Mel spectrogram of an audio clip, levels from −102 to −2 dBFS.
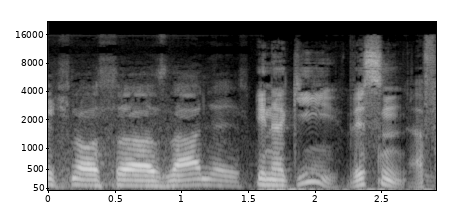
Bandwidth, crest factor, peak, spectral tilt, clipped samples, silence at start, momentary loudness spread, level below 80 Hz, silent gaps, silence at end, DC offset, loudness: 16 kHz; 18 dB; -8 dBFS; -4 dB/octave; under 0.1%; 0 s; 9 LU; -56 dBFS; none; 0 s; under 0.1%; -26 LUFS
